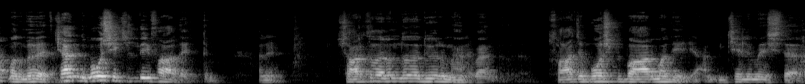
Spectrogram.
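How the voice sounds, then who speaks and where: A man talks at a fairly quick pace with big swings in loudness. The background is quiet, with audible room echo. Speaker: singer. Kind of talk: interview answer. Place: studio.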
